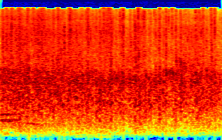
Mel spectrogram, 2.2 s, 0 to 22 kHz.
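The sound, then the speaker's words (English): A studio audience applauds a contestant's first turn on a comedy panel game, steady and full clapping that fills the whole stretch without a break. “30 seconds for an inaugural performance. Really, I think merits a round of applause.”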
